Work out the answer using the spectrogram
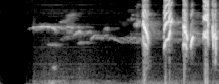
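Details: White-rumped shama fighting song aimed at provoking other birds; a soft thin wavering whistle, then four loud harsh chattering bursts in quick succession.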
